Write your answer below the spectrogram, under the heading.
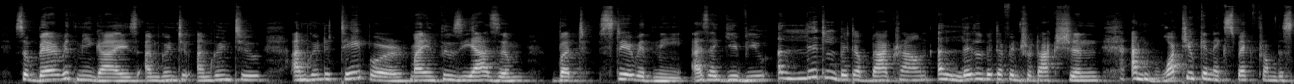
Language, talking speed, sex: English, 195 wpm, female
